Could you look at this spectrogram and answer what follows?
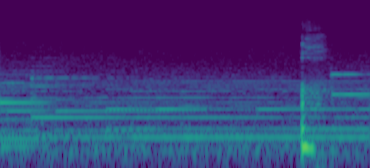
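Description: Steady rain falls in the video game Heavy Rain, a continuous patter under sustained tonal ambience, broken near the end by a sudden sharp impact sound before the rain continues.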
